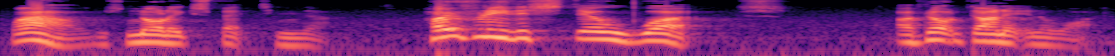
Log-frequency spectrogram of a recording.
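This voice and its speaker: A man's voice: on the high side, big pitch swings, moderate pace, bright, forceful tone, slight background noise. A man playing an eccentric, moralising alien time traveller in an audio drama, speaking earnestly and emphatically. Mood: determined. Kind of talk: fan audio drama acting.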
